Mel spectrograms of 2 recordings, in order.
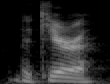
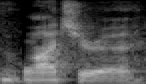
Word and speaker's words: Bachira: How do you say it? It's It's Bachira.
